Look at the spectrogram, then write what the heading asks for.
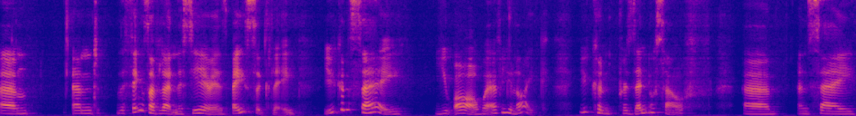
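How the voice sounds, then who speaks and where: A woman with a British accent speaks at a very slow pace, leaving long, frequent pauses. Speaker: nurse and health vlogger. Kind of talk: casual vlog monologue. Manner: slow, rambling; hesitant with many fillers.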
